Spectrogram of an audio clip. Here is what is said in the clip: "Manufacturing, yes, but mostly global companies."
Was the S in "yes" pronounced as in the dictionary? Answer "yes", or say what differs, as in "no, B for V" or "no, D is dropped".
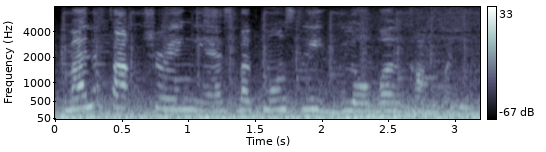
yes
